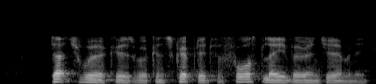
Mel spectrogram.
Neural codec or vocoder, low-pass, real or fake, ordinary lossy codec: none; 3.6 kHz; real; Opus, 16 kbps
